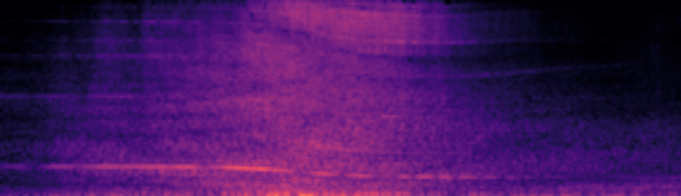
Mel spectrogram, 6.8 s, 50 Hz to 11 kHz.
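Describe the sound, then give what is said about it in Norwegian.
Airplane coming in to land, its engine roar swelling to a loud peak and then fading, with a thin whine that slowly slides lower in pitch as the plane passes. “Det er på tide å feste sikkerhetsbeltene, rette opp setet og sikre fri sikt ut av vinduet ettersom flight 145,5 går inn for landing.”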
